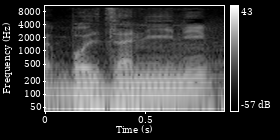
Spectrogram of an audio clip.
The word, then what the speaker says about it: Bolzanini: Alors, en italien, on dit Bolzanini. En allemand, on dit Bozner.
